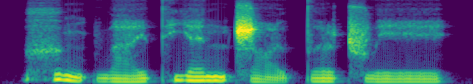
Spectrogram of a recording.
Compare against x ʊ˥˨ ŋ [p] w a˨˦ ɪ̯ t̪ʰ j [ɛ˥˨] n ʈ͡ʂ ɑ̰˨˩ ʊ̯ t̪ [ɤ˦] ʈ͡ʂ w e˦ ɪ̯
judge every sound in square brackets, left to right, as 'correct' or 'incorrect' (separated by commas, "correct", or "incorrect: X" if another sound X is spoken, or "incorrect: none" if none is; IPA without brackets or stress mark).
correct, incorrect: ɛ˦, correct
